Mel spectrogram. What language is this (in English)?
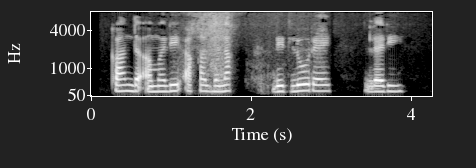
Pashto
